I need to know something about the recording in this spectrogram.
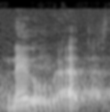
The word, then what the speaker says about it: NAGLREP: speaking to the the I'm gonna say it wrong Nagel rap there we go we had a debate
